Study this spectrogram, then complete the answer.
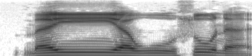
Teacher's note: nun mati bertemu dengan ya idgham ma'al ghunnah dengung sekadar dua harakat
